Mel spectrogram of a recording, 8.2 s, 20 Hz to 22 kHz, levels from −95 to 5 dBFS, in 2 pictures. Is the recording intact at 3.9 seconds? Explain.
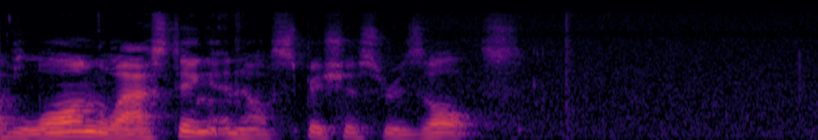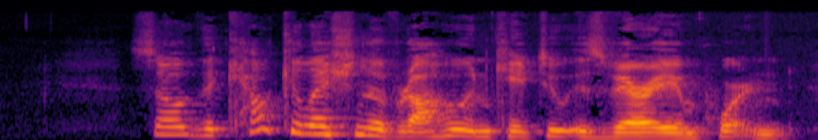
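Yes, the audio is intact at 3.9 seconds, with no fault in the speech at that moment.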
